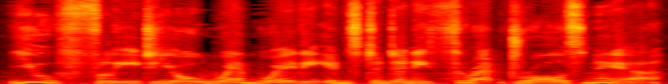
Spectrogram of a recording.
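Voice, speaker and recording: A woman's voice: medium pitch, normal speed, a little mellow, faint music behind, close to an everyday voice. A woman voicing a cold, threatening human inquisitor in a video game, formal and contemptuous. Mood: cold, resolute.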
